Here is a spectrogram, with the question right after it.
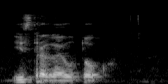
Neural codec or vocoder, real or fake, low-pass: none; real; 10.8 kHz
